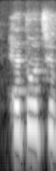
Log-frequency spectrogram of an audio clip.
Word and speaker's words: 해돋이: 그래서 우리 발음이 국외음화가 없었다면 우리 해돋이 보러 가자. 그리고 혀 짧은 소리가 나잖아요. 그죠? 근데 해돋이 보러 가자라고 발음할 수 있게 돼서 참 다행이죠.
